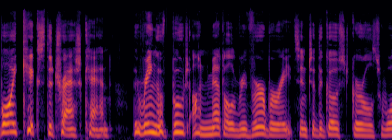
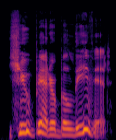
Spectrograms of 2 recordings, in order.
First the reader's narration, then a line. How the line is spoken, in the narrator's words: Trevor laughs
